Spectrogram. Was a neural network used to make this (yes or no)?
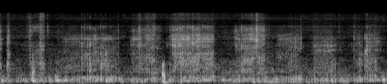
yes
